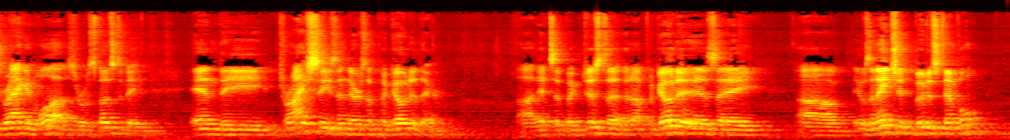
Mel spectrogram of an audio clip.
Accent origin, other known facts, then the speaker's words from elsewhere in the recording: United States; And so where I grew up in the United States, in Western upbringing. Even though I was raised a Pentecostal, believe in the supernatural.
